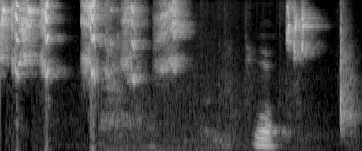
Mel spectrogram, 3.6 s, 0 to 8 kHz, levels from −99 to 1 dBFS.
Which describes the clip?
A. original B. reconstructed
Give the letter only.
A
